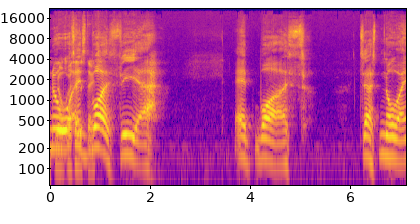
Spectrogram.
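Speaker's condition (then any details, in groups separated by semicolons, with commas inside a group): Friedreich's ataxia; late-onset type, onset around age 40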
